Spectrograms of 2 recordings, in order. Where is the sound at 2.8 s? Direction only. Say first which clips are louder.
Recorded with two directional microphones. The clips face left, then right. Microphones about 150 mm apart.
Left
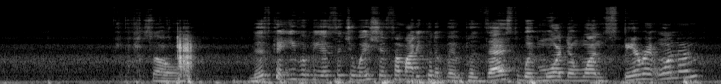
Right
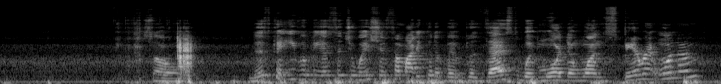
Left 2 dB; 20° right (ahead or behind).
